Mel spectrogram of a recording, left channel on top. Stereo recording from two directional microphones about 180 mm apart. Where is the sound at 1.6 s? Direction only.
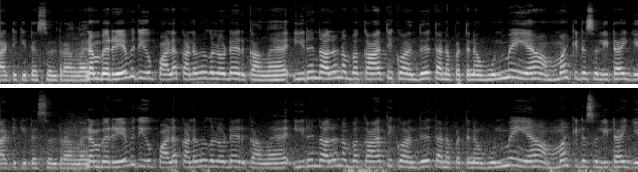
25° left (ahead or behind).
